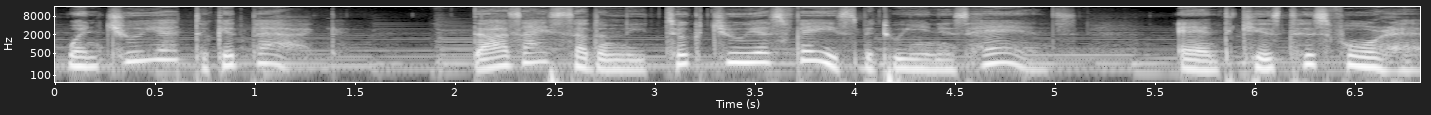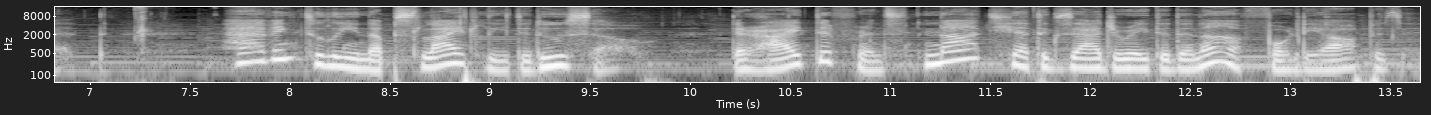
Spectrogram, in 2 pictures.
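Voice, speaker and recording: A woman narrating fan fiction as an audio reader, in an expressive storytelling style. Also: lowish voice, normal speed, soft background music. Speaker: podfic narrator.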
